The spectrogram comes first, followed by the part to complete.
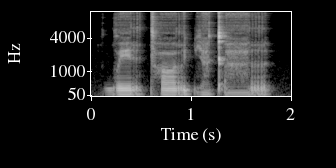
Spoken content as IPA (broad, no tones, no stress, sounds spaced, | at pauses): ɡʷ e r tʰ ɒ r pʲ a̤ kʼ a̤ r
